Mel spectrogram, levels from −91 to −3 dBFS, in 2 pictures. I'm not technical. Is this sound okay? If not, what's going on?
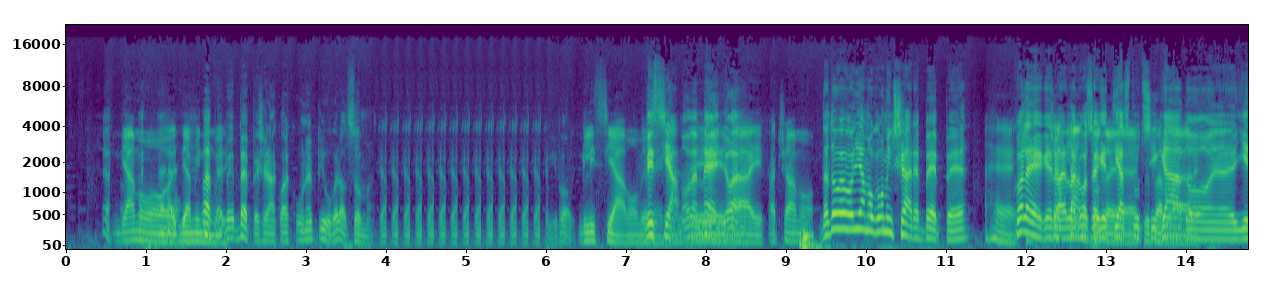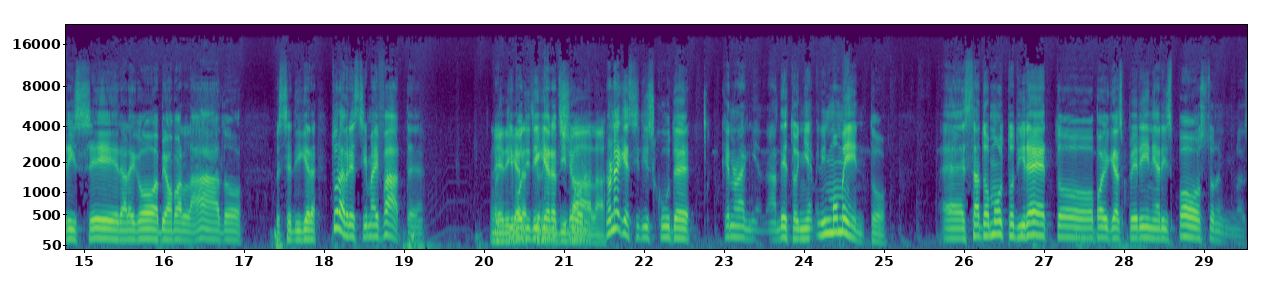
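No. From 3.99 to 6.01 s, a tiny slice of sound about 0.15 s long repeats 14 times in a row, like a stuck record. This broken-record loop likely happened because the player or stream stalled and kept replaying its last fragment, so the sound meant for those two seconds is missing.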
